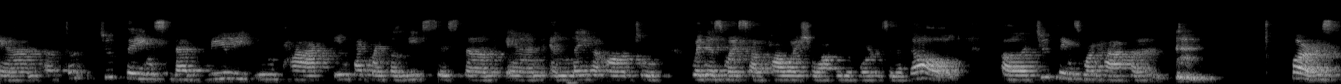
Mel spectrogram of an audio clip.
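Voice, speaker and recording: A woman's voice: medium pitch, a little hiss or hum. Brief: middle-aged Romanian-accented woman, earnest event speaker with many fillers, very echoey room, off-mic. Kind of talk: live online event talk. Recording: roomy, distant from the mic.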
